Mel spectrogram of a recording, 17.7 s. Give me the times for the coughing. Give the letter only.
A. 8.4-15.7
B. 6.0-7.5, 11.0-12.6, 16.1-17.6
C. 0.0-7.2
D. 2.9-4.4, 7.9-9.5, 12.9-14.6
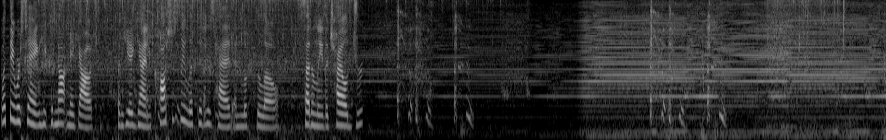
D.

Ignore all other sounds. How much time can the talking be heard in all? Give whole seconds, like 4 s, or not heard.
7 s.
